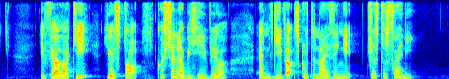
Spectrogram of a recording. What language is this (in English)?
English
